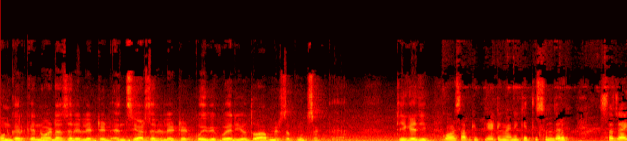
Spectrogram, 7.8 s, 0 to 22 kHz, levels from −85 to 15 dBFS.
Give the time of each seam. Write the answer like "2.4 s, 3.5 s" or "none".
5.4 s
